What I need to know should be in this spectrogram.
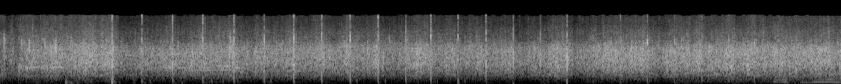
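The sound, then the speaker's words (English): Dense, steady applause fills the hall at the Edinburgh International Book Festival as an audience welcomes an author onto the stage; the clapping holds at an even, loud level throughout, with no voices heard. “So please give a very warm welcome back to the Edinburgh International Book Festival to Michael Palin.”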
